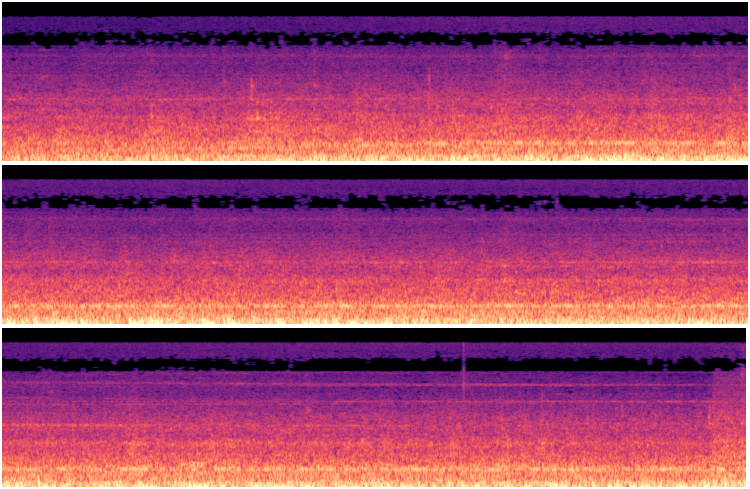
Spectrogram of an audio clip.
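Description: Airport moving walkway running beneath the rider: a steady low mechanical rumble with a faint constant hum, growing a little louder over the first few seconds.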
